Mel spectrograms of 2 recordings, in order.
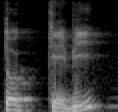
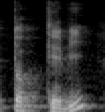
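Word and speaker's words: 도깨비: Alors, à savoir que je dis Dokkaebi parce que vous m'avez dit en commentaire il y a un certain temps que de le prononcer de la véritable manière qui est Tokkebi, parce que c'est comme ça, normalement ce sont des Tokkebi, c'était pas plaisant apparemment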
